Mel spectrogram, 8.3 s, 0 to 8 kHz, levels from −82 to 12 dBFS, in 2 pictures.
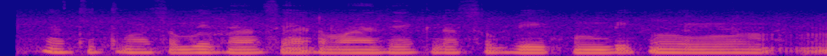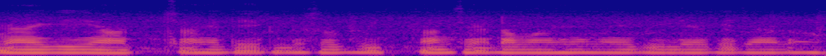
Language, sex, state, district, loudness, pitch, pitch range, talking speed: Hindi, male, Maharashtra, Dhule, -31 LUFS, 125 Hz, 120-125 Hz, 50 wpm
